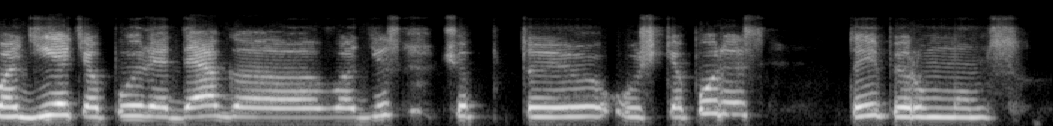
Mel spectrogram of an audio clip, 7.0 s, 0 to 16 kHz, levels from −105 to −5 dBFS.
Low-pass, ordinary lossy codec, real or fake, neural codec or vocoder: 7.2 kHz; Opus, 16 kbps; real; none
